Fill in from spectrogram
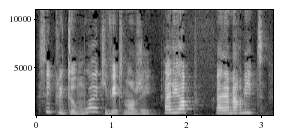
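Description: A woman's voice: mid-range voice, big pitch swings, fairly quick. A woman voicing a cruel, gloating old witch in a storybook reading, with a cackling manner.

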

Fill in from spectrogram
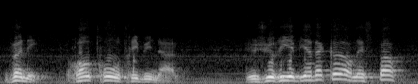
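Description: A wry, quietly knowing man speaks with assurance and a lively pitch, as a male narrator puts him on. The recording is dull and lo-fi. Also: normal speed. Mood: assured.

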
